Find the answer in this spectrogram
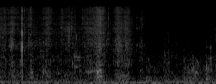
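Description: Clear plastic wrapping crinkling and rustling as hands unwrap a plastic stemless cup, with a few light clicks.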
